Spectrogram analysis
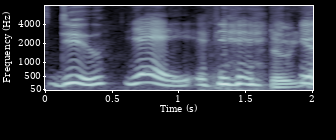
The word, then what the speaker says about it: Duje: right now, and it's Duje. If you Duje. and it's spelled D-U-J-E, which looks like Duge or like the John Wayne Yeah, Duke I've been or called worse.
